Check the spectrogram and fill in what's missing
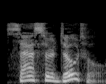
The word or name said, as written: sacerdotal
